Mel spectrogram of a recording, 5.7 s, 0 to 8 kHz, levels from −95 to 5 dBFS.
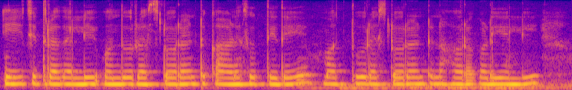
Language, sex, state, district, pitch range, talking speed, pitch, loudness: Kannada, female, Karnataka, Bidar, 210-220 Hz, 95 wpm, 215 Hz, -13 LUFS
